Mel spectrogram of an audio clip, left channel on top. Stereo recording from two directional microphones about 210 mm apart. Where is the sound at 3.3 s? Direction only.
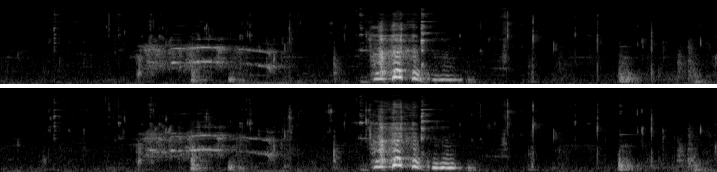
Centre (ahead or behind).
